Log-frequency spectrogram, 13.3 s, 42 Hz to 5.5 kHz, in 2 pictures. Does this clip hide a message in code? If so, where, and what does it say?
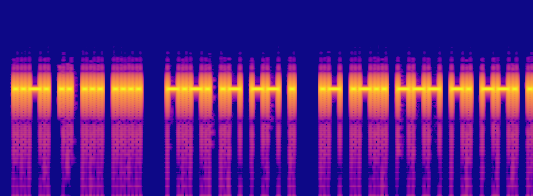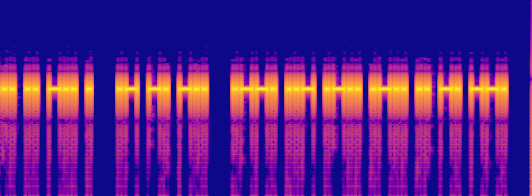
Yes: Morse code from 0.2 to 13.0 s, heard as a keyed tone, about 25 wpm, 600 Hz. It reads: FISH CAME ALONGSIDE AND PULLING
